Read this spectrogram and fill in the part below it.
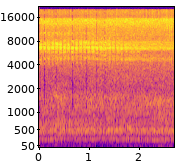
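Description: Honeybees buzz densely and steadily around a syrup feeder on a hive, a close, continuous hum with no voices.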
